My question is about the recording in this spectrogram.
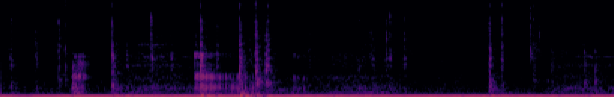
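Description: Faint typing on a computer keyboard: a few scattered keystrokes, typing out a short line of code.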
